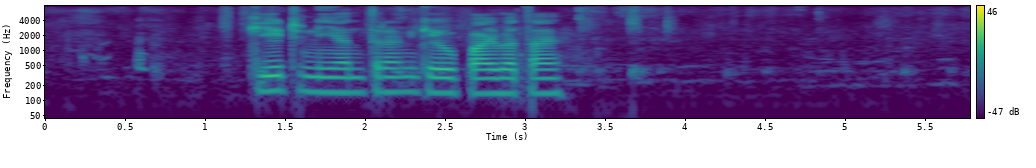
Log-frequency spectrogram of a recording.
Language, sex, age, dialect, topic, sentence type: Magahi, male, 25-30, Western, agriculture, question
